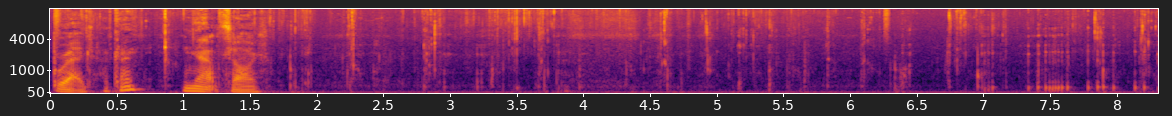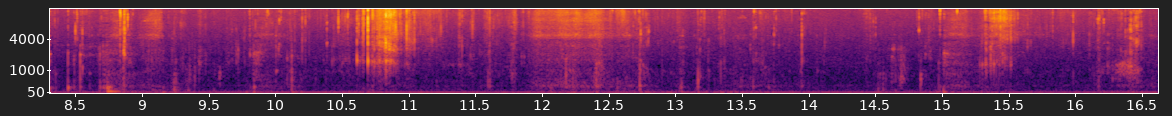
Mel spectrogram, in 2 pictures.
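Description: Food crackles and rustles in a man's hands.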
